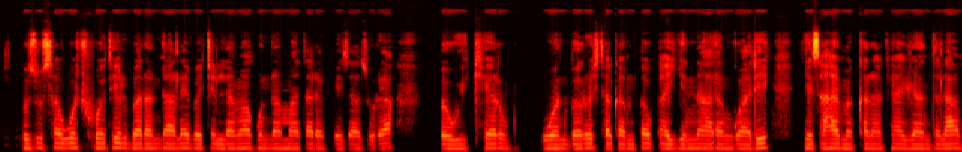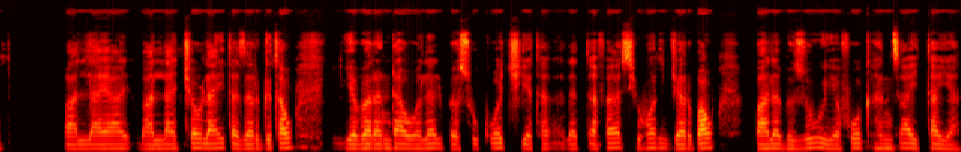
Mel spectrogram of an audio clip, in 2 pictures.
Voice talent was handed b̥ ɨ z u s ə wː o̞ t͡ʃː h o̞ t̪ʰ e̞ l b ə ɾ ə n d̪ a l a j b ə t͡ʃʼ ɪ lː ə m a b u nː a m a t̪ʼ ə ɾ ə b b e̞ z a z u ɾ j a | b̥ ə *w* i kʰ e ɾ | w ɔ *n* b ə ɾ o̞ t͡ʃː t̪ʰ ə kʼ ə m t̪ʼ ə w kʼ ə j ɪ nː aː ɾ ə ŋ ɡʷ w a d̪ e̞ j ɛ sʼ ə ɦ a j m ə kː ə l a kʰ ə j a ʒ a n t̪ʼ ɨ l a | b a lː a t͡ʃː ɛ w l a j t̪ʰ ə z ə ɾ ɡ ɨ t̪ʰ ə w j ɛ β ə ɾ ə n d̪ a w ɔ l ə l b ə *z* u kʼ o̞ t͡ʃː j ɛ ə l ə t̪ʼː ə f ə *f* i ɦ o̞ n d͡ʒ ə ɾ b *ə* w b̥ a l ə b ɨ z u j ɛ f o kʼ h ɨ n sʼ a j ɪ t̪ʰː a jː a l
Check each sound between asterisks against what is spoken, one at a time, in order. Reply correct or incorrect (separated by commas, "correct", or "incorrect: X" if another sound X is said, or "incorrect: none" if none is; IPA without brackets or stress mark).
correct, correct, incorrect: s, incorrect: s, incorrect: a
